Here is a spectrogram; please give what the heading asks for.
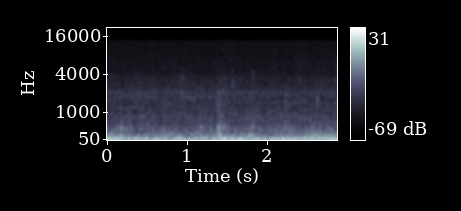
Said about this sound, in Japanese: それではロマンスカー車内でのひととき、どうぞごゆっくりと過ごしください。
